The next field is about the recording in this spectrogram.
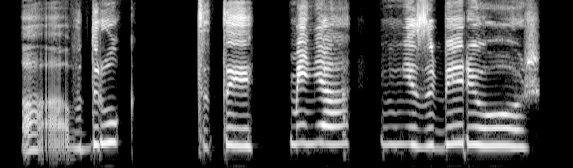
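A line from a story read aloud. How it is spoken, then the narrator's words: Stammering through sobs. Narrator (Russian): заикалась она от рыданий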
